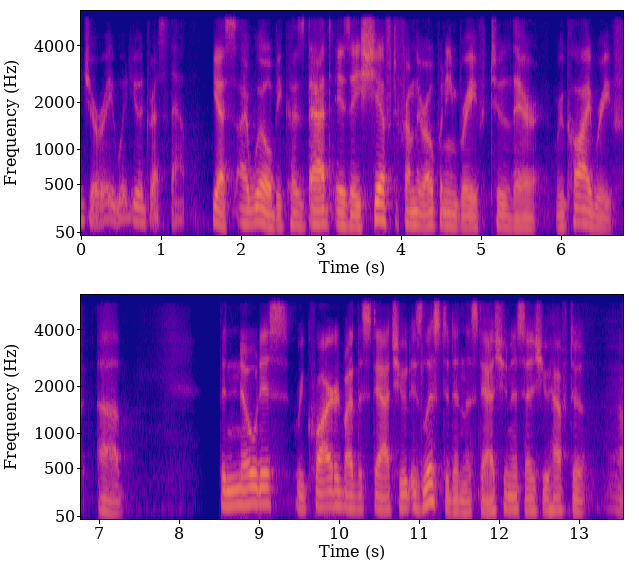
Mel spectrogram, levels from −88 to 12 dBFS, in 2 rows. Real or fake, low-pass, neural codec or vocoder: fake; 5.4 kHz; codec, 16 kHz, about 1 kbps, DyCAST, with the encoder's durations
